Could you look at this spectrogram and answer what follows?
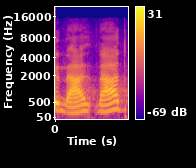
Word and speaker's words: knot: K 발음하지 않고 물론 K, NOW, no라고 발음은 똑같이 K하고 N이 나오면 K는 한 번도 발음을 안 합니다. 원래 다 묵음이고요. 근데 그러니까 not이라고 읽으시는데 K가 붙은 not은 여러분 제가 지금 전에 말한 거 K, N 이렇게 나오면 K는 다 묵음이에요.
